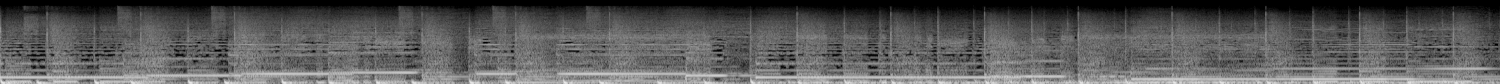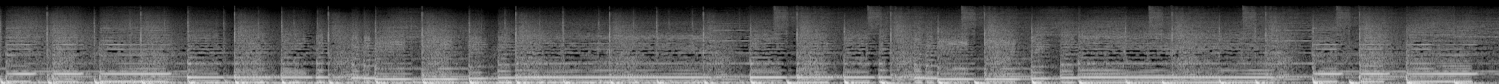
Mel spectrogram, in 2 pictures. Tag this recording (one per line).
Electronic
Experimental
Loop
